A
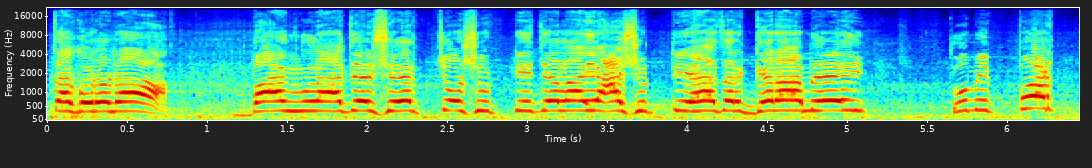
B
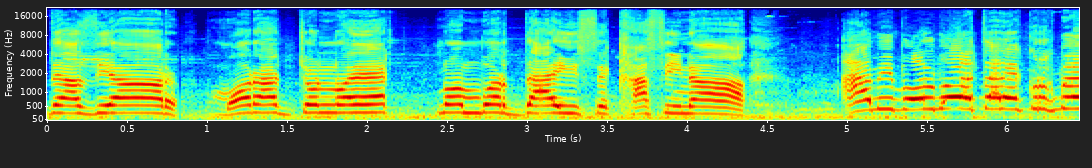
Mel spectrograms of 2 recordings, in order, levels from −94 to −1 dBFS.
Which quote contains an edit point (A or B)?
B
